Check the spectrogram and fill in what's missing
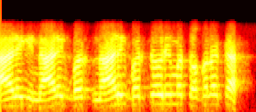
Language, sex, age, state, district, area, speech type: Kannada, male, 60+, Karnataka, Bidar, rural, conversation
